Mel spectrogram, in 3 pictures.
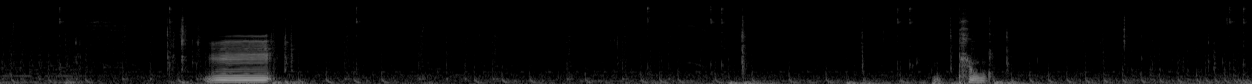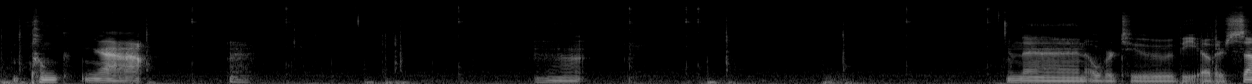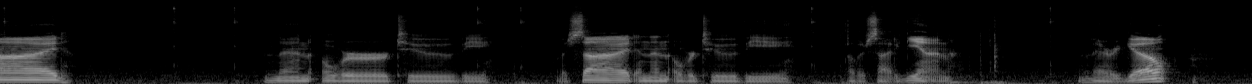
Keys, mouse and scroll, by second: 0.6-1.9 drag, 2.7 alt+r, 3.5-6.5 drag, 7.2 space, 8.5 space, 9.0 click, 9.3 space, 10.1 space, 12.3 click, 12.5 space, 13.8 space, 14.4 click, 16.3 alt+r, 17.1-18.8 drag, 19.4 click, 19.5 space, 20.8 space, 21.6 click, 24.5 alt+r, 25.0-26.8 drag, 27.6-29.9 drag, 30.3-33.3 drag, 34.8 alt+r, 35.5-37.5 drag.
